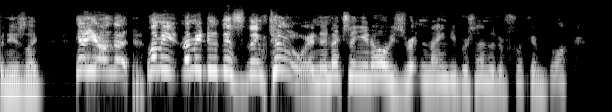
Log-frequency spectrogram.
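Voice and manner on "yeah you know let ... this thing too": very high, swooping, animated, pumped-up eager voice. Retelling how a co-writer got pumped up and asked for more: imitating an excited friend. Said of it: "you can see him getting all pumped up".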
